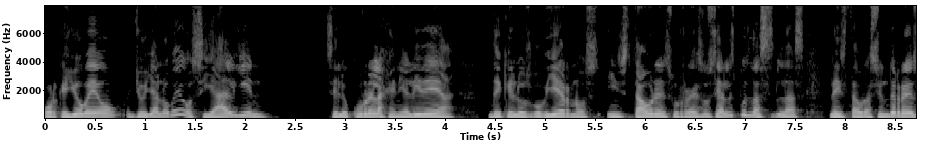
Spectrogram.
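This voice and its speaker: The voice carries a Mexican accent. It moves at a moderate pace. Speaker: podcast co-host, insurance agent. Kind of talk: casual chat.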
